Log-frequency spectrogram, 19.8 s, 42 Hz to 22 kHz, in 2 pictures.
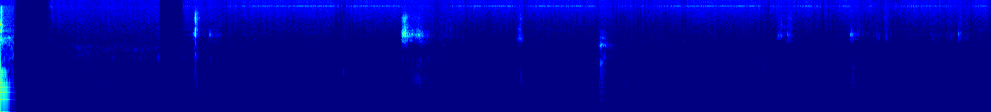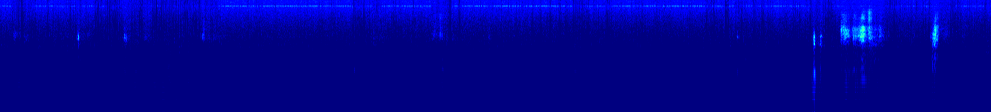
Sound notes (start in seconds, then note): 5.4 silence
